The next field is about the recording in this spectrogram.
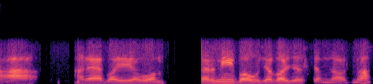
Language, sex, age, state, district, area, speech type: Gujarati, male, 45-60, Gujarat, Ahmedabad, urban, conversation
